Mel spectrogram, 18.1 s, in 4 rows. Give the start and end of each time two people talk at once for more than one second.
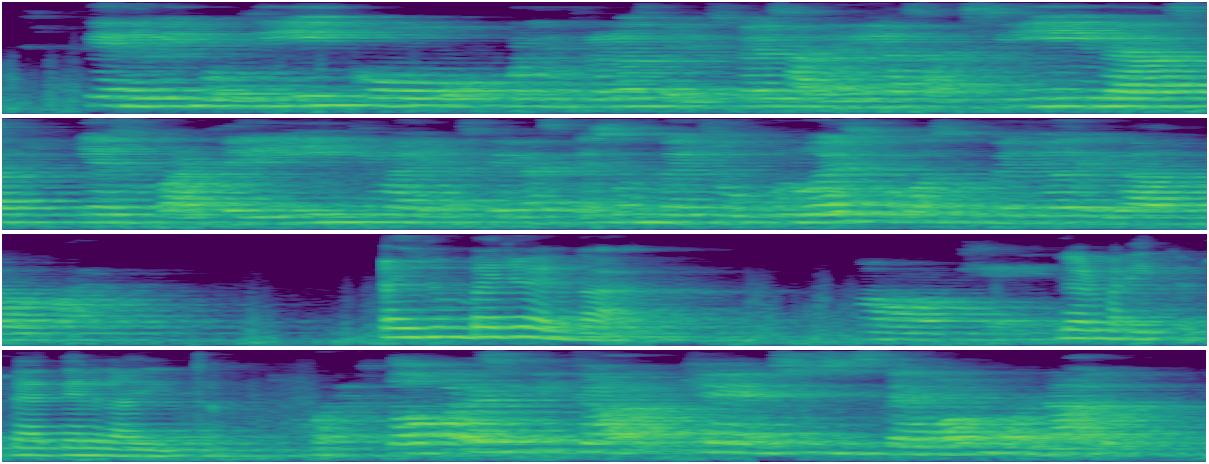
none

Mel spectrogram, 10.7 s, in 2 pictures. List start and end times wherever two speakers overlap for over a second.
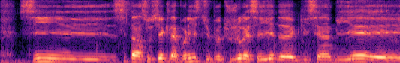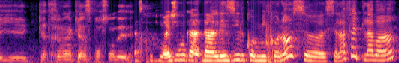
none

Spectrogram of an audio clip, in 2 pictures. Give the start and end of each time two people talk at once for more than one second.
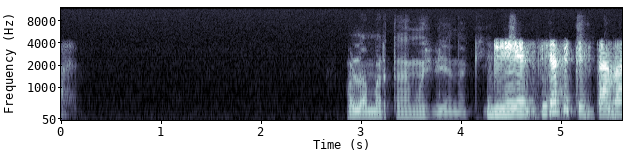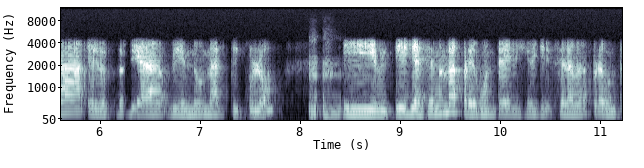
4.3-5.6

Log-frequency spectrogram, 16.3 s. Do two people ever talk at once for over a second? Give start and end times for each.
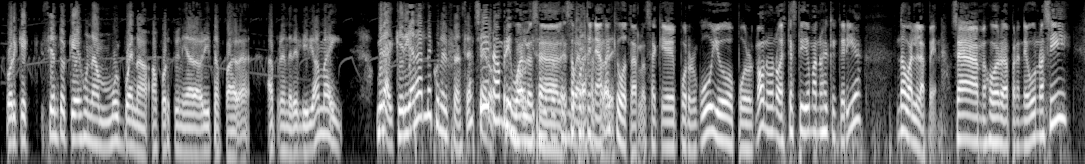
7.2-9.2

